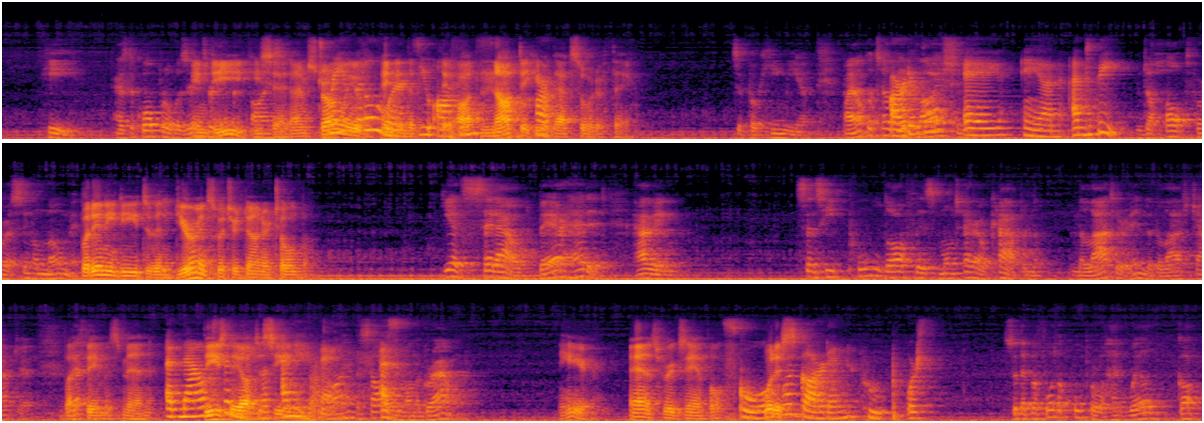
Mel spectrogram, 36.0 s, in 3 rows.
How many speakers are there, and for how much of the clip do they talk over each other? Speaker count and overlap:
three, about 24%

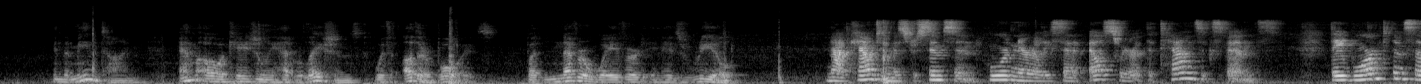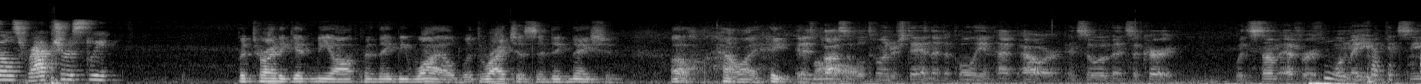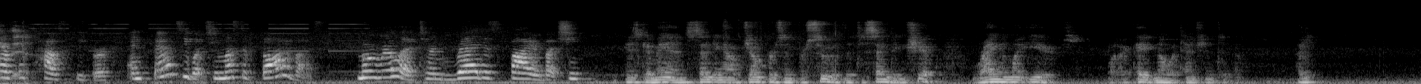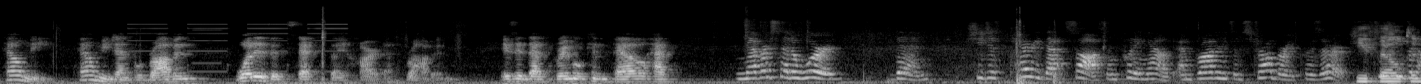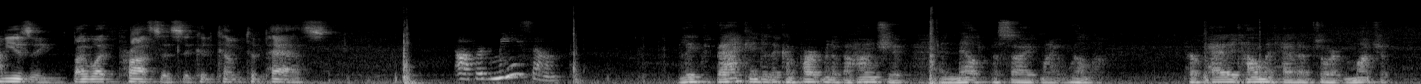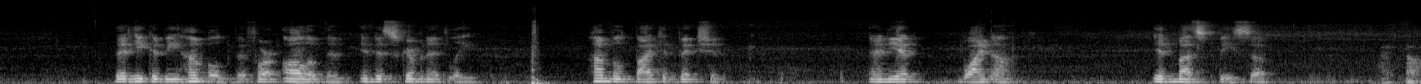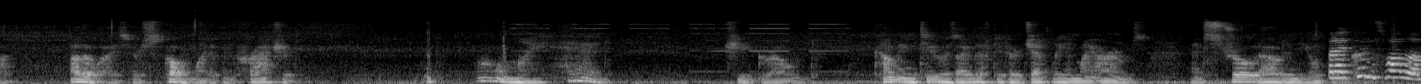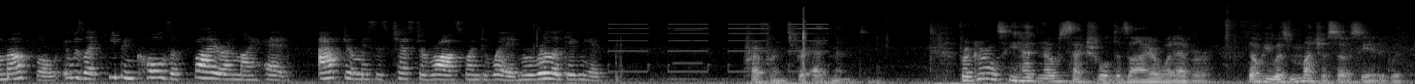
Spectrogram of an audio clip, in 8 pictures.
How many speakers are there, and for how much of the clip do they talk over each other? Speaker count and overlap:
seven, about 3%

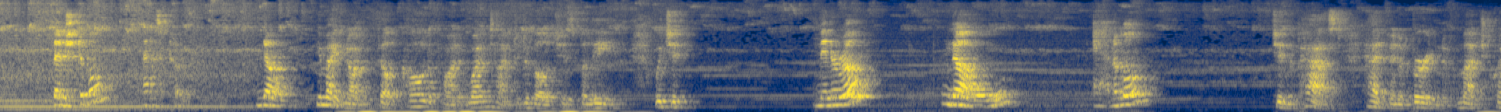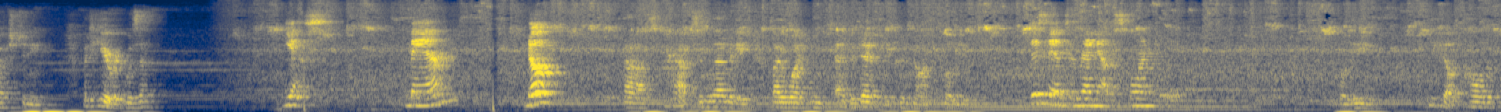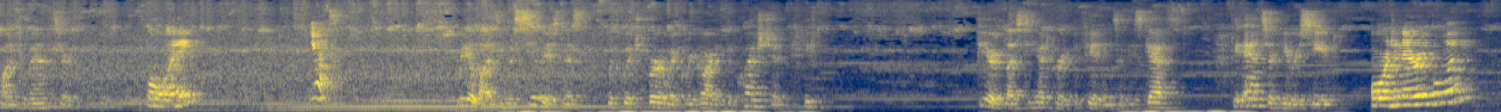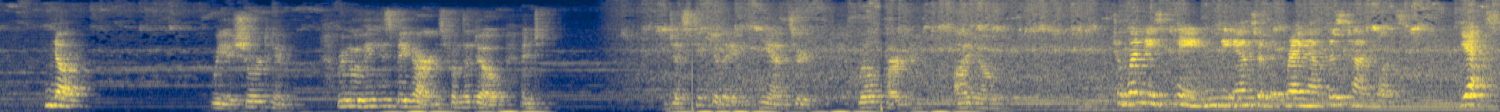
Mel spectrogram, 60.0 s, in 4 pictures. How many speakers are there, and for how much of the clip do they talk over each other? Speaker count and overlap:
two, no overlap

